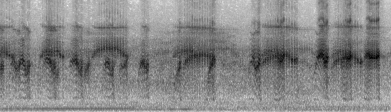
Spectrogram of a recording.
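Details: Night frogs croak in quick bursts of short arched notes, several calls overlapping, with louder, sharper croaks toward the end and a low hum early on.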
